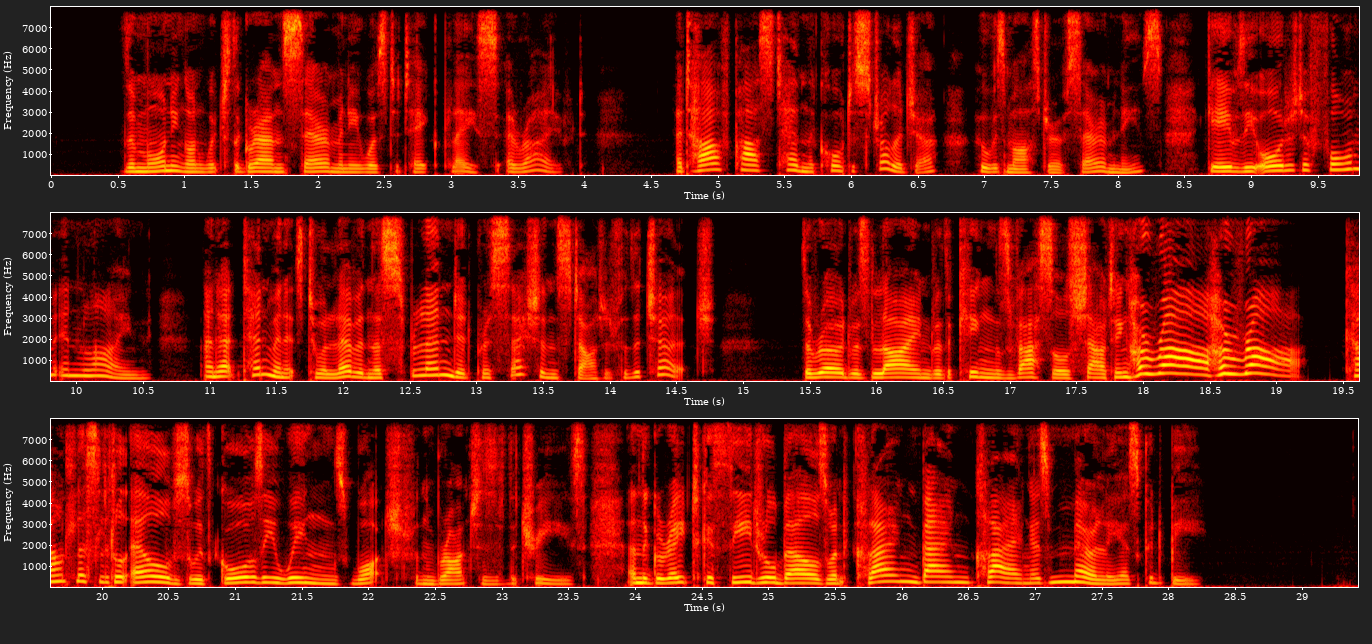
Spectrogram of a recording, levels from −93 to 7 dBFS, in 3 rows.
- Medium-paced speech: Yes, average, 165 wpm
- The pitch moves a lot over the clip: Yes, wide, 5.9 semitones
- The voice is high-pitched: Yes, high, 210 Hz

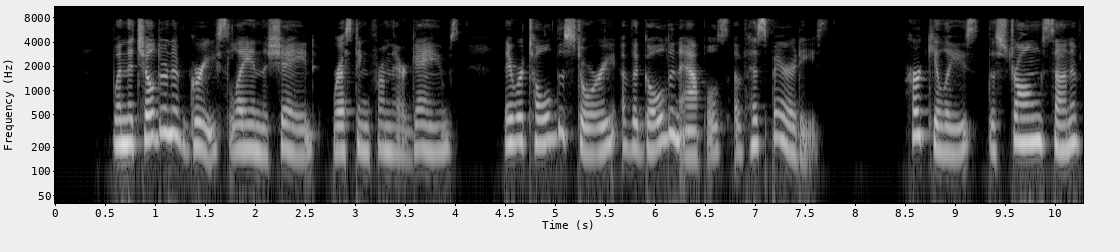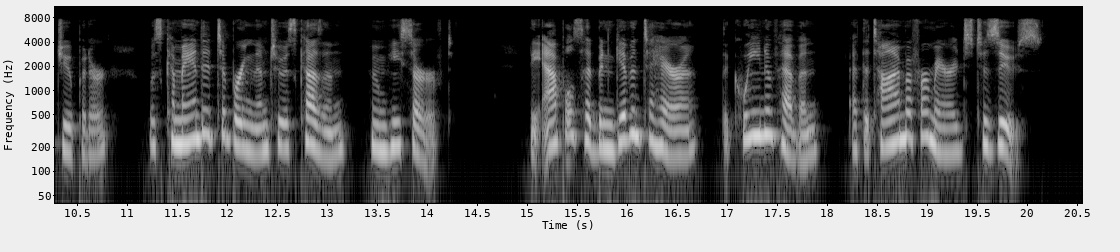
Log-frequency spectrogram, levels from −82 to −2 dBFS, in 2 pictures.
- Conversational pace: Yes, average, 180 wpm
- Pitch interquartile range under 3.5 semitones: No, average, 4.5 semitones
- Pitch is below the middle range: No, high, 200 Hz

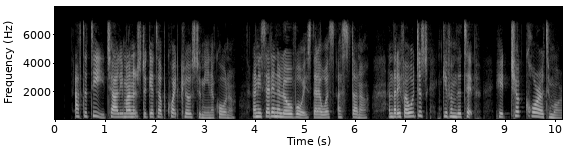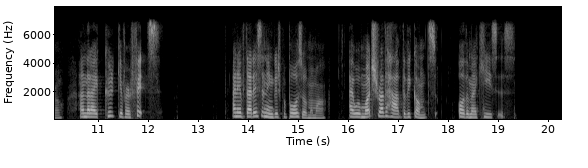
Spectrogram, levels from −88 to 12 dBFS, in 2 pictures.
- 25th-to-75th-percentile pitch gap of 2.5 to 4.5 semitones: Yes, average, 3.4 semitones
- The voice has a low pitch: No, high, 235 Hz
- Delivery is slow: No, average, 190 wpm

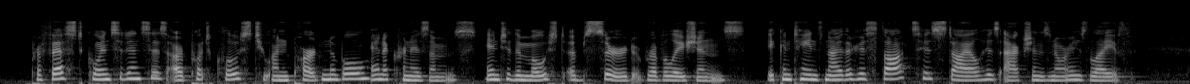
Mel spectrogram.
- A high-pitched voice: Yes, high, 210 Hz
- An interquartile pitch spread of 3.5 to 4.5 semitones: Yes, average, 3.8 semitones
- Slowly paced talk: Yes, slow, 130 wpm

